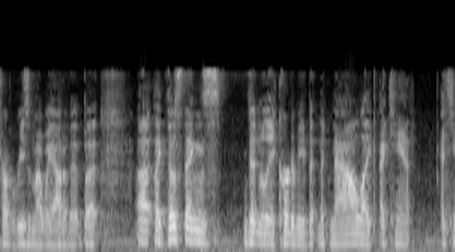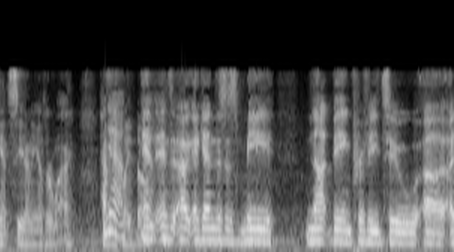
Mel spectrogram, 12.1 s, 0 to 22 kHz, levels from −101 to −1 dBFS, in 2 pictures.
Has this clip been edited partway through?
no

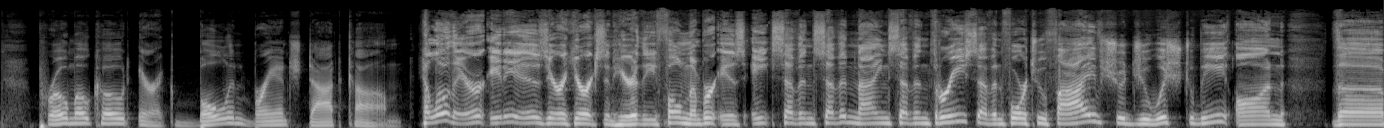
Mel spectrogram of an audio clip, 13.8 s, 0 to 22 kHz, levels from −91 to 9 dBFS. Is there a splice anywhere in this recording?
no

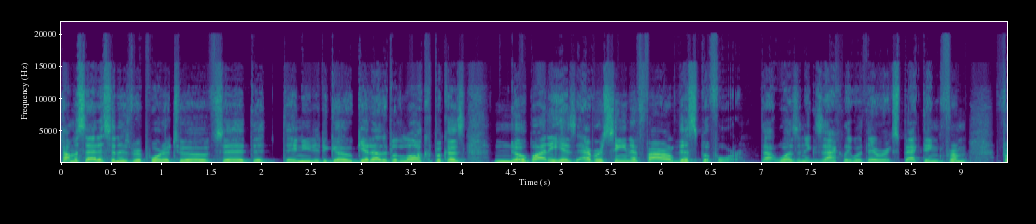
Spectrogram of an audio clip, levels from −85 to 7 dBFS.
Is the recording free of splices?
no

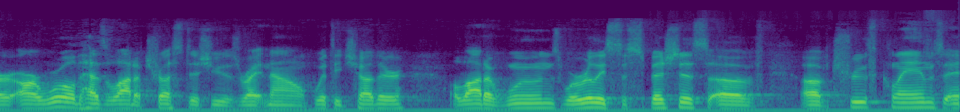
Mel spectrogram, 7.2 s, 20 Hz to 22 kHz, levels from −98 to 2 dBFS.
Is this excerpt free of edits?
yes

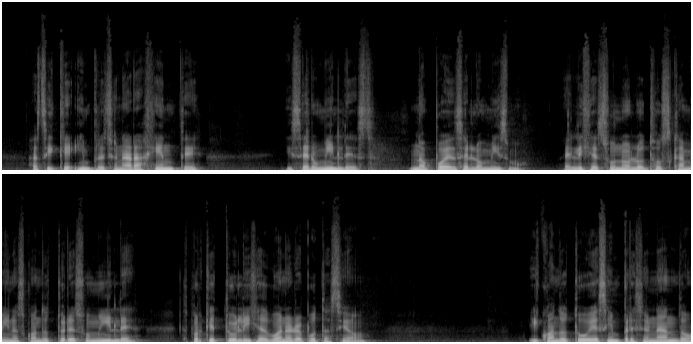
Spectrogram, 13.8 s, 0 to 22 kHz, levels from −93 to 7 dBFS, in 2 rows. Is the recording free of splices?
yes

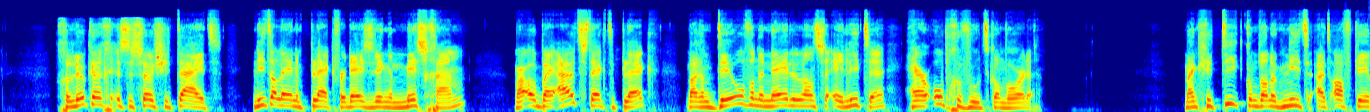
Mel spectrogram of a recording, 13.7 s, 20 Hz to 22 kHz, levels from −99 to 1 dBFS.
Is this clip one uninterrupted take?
yes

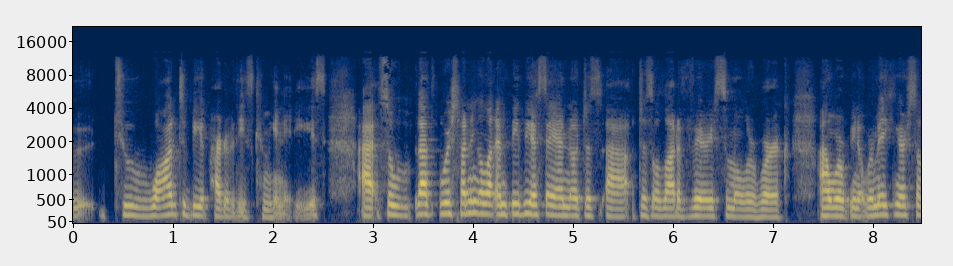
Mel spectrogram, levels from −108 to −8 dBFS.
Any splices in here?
no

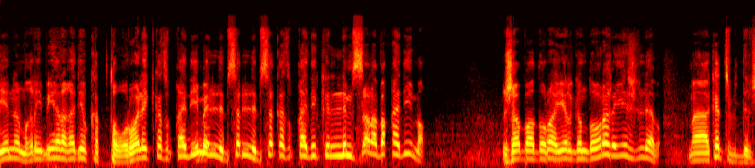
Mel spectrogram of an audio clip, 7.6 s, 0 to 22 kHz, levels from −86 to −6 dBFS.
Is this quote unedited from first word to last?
no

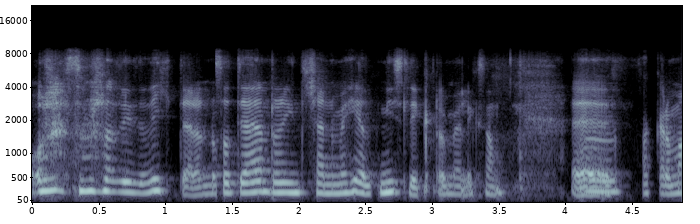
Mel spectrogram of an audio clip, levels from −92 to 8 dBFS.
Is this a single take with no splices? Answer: no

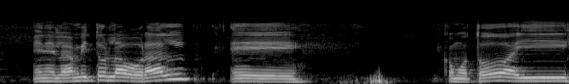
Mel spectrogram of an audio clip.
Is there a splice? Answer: no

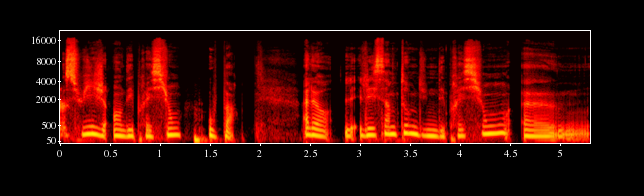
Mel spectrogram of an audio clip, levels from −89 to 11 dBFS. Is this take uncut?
yes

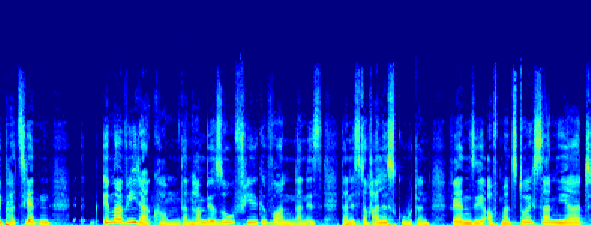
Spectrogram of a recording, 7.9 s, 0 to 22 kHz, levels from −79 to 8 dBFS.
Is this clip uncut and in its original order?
no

